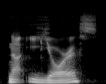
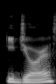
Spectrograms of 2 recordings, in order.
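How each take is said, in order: First: The middle consonant is a Y sound. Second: The middle consonant is a J sound. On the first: The speaker calls it wrong. "Sometimes the J is a Y" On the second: The speaker calls it right. "Is that how you say it?"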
